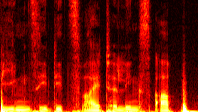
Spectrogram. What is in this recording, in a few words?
2nd Left, German male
